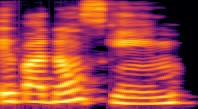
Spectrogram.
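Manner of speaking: ordinary talk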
